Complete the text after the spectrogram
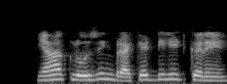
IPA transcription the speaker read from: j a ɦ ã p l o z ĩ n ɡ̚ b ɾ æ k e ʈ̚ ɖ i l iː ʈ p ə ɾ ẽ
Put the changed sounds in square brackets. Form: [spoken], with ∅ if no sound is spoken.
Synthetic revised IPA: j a ɦ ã [k] l o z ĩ [ŋ] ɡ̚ b ɾ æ k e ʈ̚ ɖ i l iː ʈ [k] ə ɾ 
